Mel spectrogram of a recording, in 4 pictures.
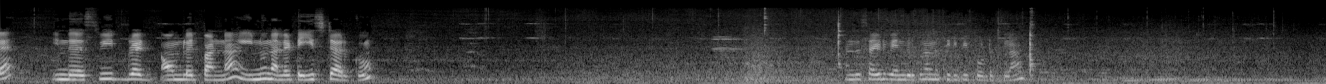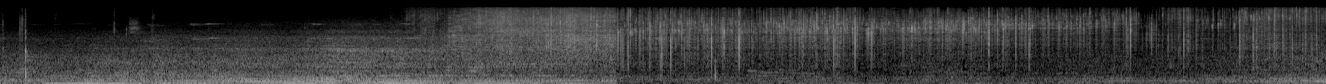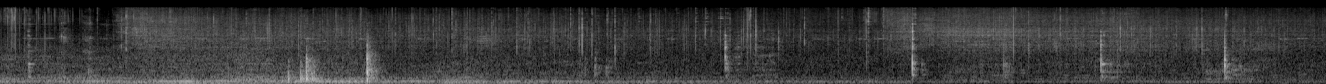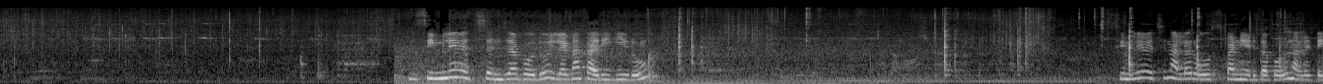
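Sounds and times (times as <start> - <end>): bread sizzling in a pan: 17.3 - 51.1.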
